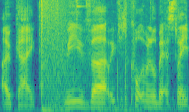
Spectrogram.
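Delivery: ordinary talk, nothing marked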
